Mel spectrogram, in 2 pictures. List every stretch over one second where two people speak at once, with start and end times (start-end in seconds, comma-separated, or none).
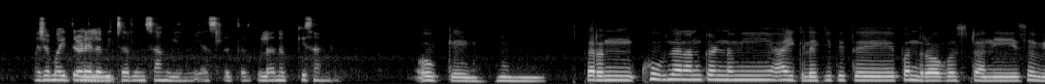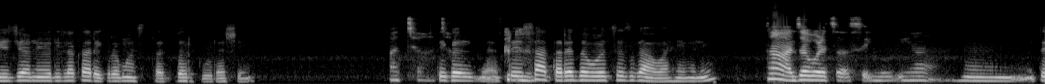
none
